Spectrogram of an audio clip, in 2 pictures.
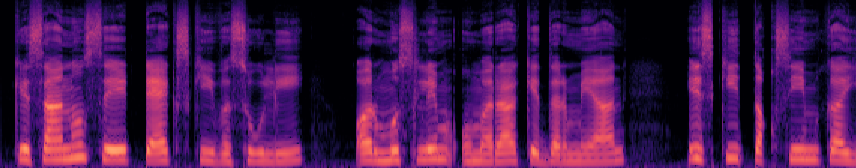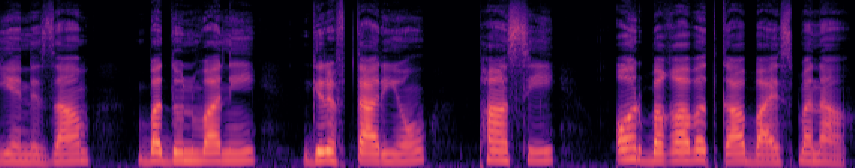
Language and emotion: Urdu, neutral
